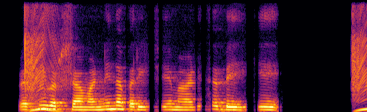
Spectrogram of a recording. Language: Kannada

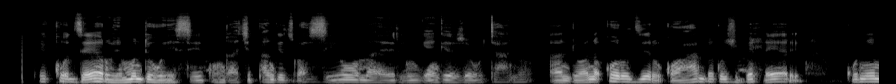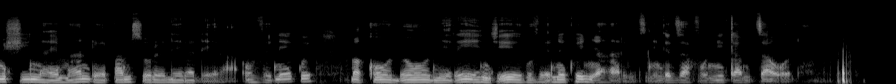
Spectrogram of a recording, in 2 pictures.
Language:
Ndau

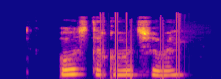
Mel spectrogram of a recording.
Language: Pashto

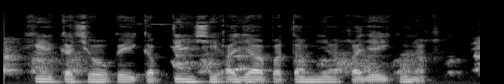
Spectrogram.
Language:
Corongo Ancash Quechua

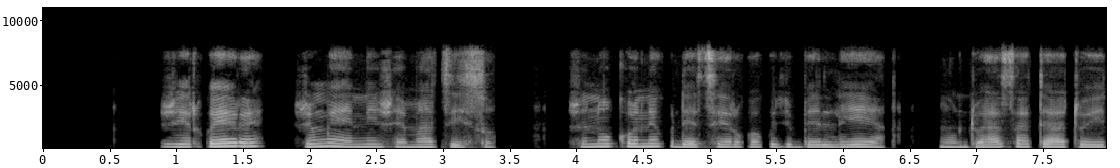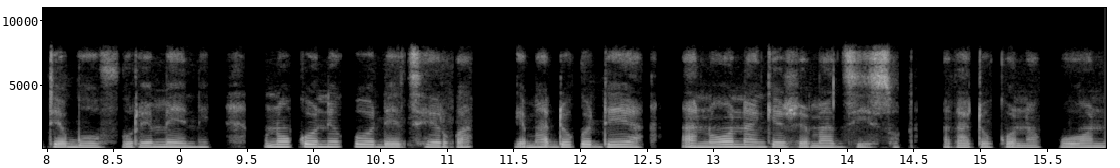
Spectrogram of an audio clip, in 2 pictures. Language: Ndau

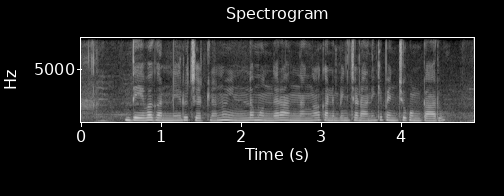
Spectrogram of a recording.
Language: Telugu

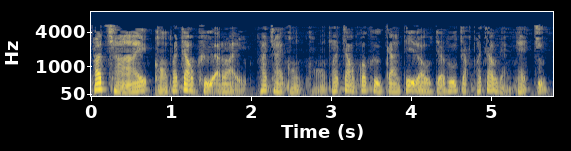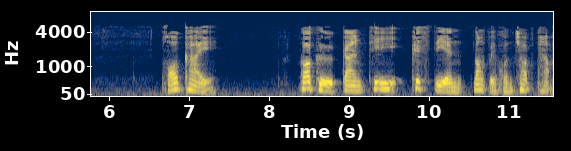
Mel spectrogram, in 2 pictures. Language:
Thai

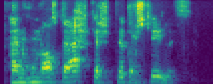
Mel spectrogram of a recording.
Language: Icelandic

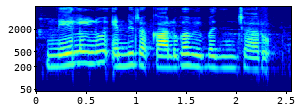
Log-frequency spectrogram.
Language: Telugu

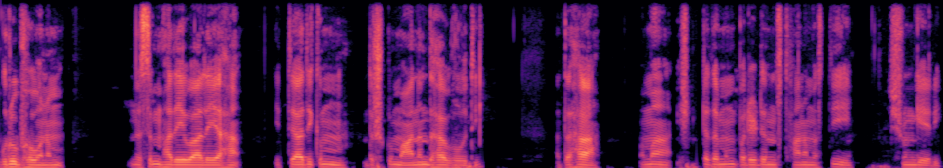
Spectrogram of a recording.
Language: Sanskrit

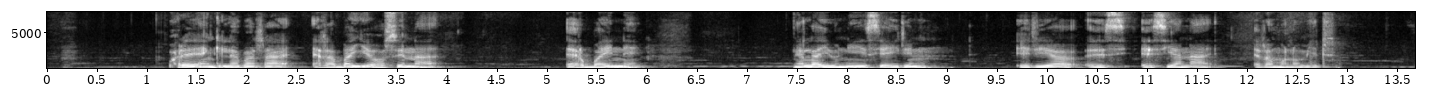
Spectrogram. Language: Masai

